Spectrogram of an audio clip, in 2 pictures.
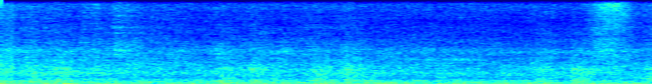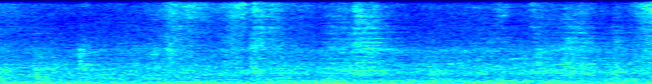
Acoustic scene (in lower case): subway station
